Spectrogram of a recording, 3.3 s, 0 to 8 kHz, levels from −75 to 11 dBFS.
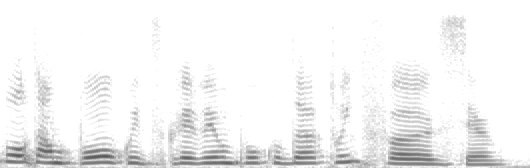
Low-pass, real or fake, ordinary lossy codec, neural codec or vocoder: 7.2 kHz; fake; none; codec, 16 kHz in and 24 kHz out, 0.9 kbps, LongCat-Audio-Codec, four codebook decoder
